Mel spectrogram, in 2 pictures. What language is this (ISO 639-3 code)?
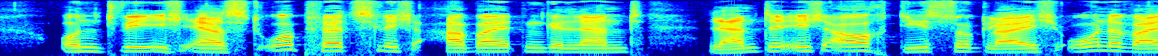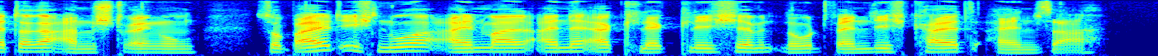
deu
